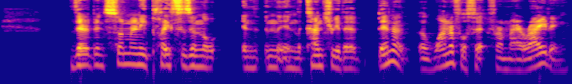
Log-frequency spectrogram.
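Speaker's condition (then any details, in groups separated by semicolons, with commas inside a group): Stutter; stuttering during conversation; repeated sounds, repeated words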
